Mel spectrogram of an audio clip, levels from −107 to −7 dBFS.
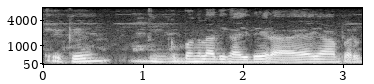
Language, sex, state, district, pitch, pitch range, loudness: Hindi, male, Haryana, Rohtak, 150 Hz, 135-165 Hz, -14 LUFS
